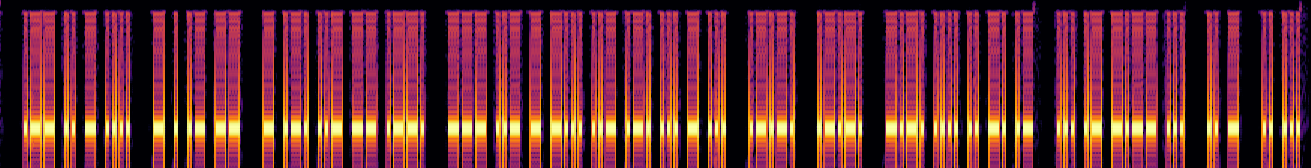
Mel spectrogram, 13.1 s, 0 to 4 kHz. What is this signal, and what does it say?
Morse code, heard as a keyed tone, about 36 wpm, 550 Hz. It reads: WITH TEAM TRUMP OUTBURSTS <AR> <AR> CHINA SAYS IT IS
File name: podcast / News headlines-1x-35x35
